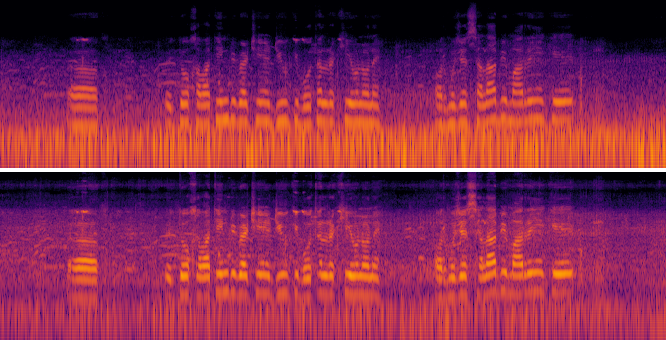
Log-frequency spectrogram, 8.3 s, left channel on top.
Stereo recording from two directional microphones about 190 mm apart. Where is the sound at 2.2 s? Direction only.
Centre (ahead or behind).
